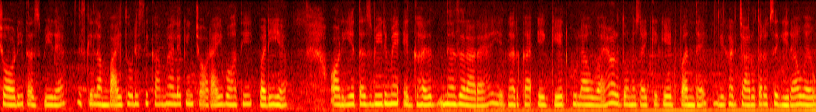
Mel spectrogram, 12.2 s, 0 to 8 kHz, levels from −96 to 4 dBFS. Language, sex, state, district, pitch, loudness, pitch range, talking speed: Hindi, female, Uttar Pradesh, Jyotiba Phule Nagar, 215 Hz, -30 LUFS, 210-230 Hz, 245 wpm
